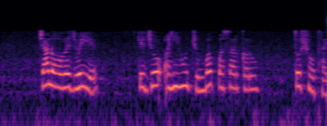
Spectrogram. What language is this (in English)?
Gujarati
